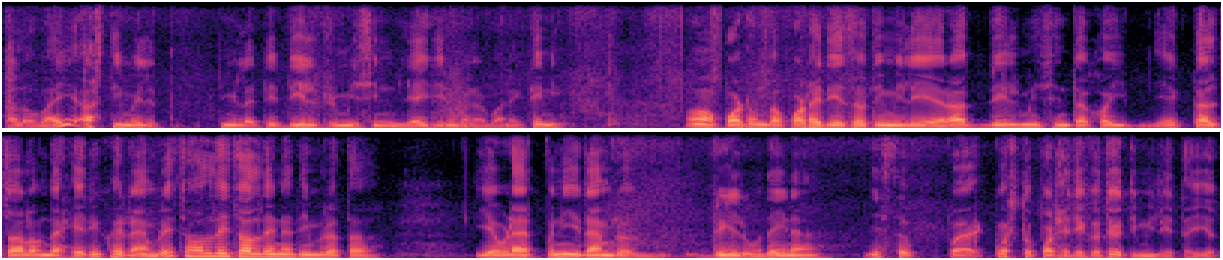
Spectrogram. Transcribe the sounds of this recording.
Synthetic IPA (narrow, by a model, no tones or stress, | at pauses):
hʌlobʱajʌst̪imʌjle | t̪imilajt̪jeɖilmisinljajd̪inũbʱʌneɾʌbʱʌneko̥t̪ʰjoni | ʌ̃pʌʈʰaw̃nt̪ʌpʌʈʰajd̪iet͡sʰʌwt̪imileɦeɾʌɖilmisint̪ʌkʌjek̚t̪alt͡sʌlaw̃d̪akʰeɾikʰʌjɾamrʌjt͡sʌld̪ʌjt͡sʌld̪ʌjnʌt̪̬imiɾot̪ʌ | ewɽapʌniɾamroɖrilɦũd̪ʌjnʌ | est̪o | pkʌst̪opʌʈʰajd̪ekot̪ʰjot̪imilet̪ʌ̰jo̰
